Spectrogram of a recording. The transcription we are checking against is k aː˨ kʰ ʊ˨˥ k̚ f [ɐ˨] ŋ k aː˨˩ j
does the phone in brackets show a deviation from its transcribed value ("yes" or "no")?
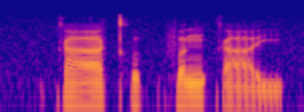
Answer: no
